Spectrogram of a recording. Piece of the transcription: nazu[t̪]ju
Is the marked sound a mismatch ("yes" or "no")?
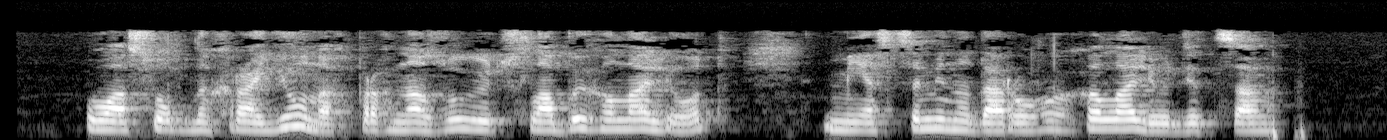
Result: yes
